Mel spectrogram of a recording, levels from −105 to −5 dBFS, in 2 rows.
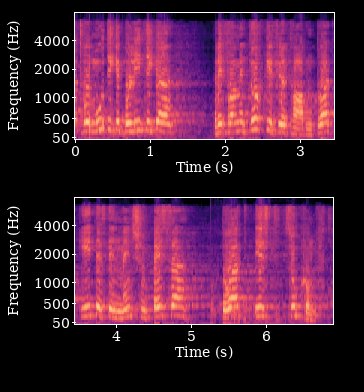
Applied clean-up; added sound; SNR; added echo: neural separator model SepFormer DNS4.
